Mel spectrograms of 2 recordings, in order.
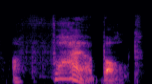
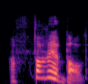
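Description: First: Awed. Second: Thrilled. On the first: Wood savours the word. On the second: Wood thrilled by the broom. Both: Acted.

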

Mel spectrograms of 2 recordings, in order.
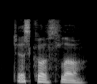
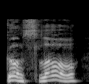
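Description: First: Said in the usual way. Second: Higher and louder, outraged; angry disbelief. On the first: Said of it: "he said, and turned". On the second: Retold or imitated. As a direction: fire it back in disbelief. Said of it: "I shot back".

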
